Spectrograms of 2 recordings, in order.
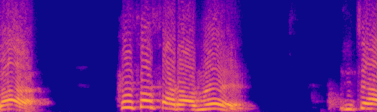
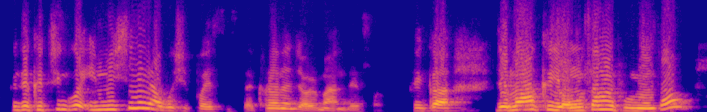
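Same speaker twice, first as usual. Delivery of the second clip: ordinary delivery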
